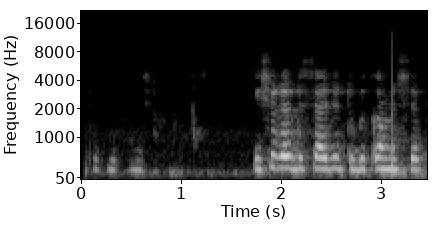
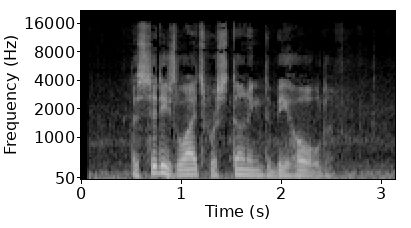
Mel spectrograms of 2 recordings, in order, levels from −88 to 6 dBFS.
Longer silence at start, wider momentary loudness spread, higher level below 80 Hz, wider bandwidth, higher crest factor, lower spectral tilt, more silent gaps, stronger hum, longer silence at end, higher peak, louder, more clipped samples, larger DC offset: about the same, 0.1 s vs 0.05 s; first, 20 LU vs 8 LU; second, -64 dBFS vs -44 dBFS; second, 6.8 kHz vs 16 kHz; about the same, 18 dB vs 18 dB; first, -8 dB/octave vs -5 dB/octave; neither; neither; about the same, 0 s vs 0 s; about the same, -10 dBFS vs -8 dBFS; about the same, -24 LUFS vs -24 LUFS; neither; neither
